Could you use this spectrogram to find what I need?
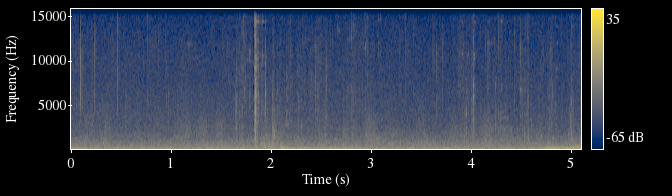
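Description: Boots clank on metal ladder rungs.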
